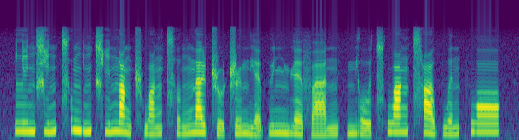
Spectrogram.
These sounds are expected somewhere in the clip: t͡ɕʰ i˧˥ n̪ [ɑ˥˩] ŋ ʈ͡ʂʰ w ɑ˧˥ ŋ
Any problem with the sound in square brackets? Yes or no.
no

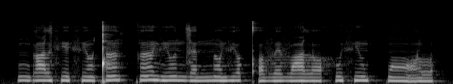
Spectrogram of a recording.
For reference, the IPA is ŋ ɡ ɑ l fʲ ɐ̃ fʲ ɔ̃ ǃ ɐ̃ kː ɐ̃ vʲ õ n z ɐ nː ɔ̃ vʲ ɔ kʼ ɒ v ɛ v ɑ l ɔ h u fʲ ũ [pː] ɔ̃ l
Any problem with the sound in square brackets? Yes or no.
no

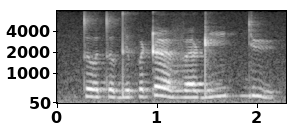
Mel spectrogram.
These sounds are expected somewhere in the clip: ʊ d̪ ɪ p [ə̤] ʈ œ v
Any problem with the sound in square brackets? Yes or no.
yes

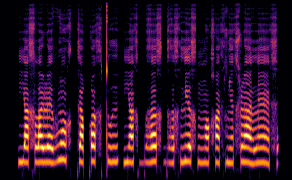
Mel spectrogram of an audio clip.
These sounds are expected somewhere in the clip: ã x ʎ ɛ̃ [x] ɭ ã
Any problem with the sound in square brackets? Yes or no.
no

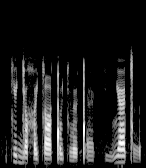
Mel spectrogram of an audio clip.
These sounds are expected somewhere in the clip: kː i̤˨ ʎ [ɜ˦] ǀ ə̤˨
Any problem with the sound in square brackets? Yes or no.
yes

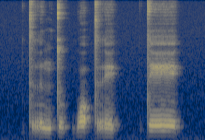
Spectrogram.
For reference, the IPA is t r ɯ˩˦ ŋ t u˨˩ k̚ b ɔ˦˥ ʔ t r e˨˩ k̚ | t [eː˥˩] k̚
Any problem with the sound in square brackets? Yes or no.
no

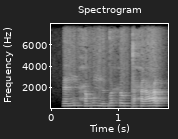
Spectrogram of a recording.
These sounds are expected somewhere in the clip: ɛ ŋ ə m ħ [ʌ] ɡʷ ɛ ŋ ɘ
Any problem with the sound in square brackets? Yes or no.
yes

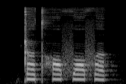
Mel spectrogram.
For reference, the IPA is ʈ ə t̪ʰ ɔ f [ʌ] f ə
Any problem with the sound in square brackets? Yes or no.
yes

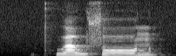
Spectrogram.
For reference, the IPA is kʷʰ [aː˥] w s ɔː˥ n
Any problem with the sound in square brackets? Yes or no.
yes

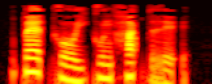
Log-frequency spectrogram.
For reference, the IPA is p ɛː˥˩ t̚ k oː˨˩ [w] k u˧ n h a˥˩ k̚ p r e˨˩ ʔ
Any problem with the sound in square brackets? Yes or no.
yes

